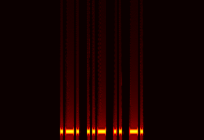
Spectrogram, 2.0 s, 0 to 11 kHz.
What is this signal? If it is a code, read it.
Morse code, heard as a keyed tone, about 46 wpm, 700 Hz. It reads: RUIN
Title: Four Letter Words - 45wpm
